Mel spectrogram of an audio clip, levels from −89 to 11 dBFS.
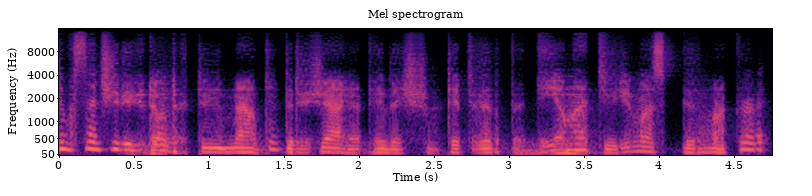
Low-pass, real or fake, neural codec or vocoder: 14.4 kHz; fake; codec, 44.1 kHz, 0.9 kbps, DAC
